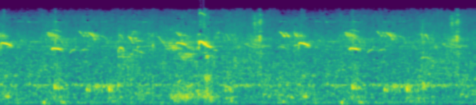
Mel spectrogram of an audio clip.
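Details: Red avadavat (Amandava amandava) calling while eating: thin, very high chirps, scattered irregularly every second or so, over a soft background of rustling and faint hiss.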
